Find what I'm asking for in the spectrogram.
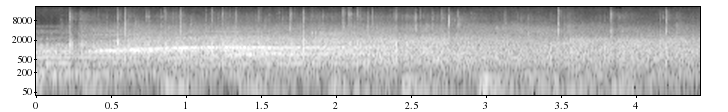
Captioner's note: applause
